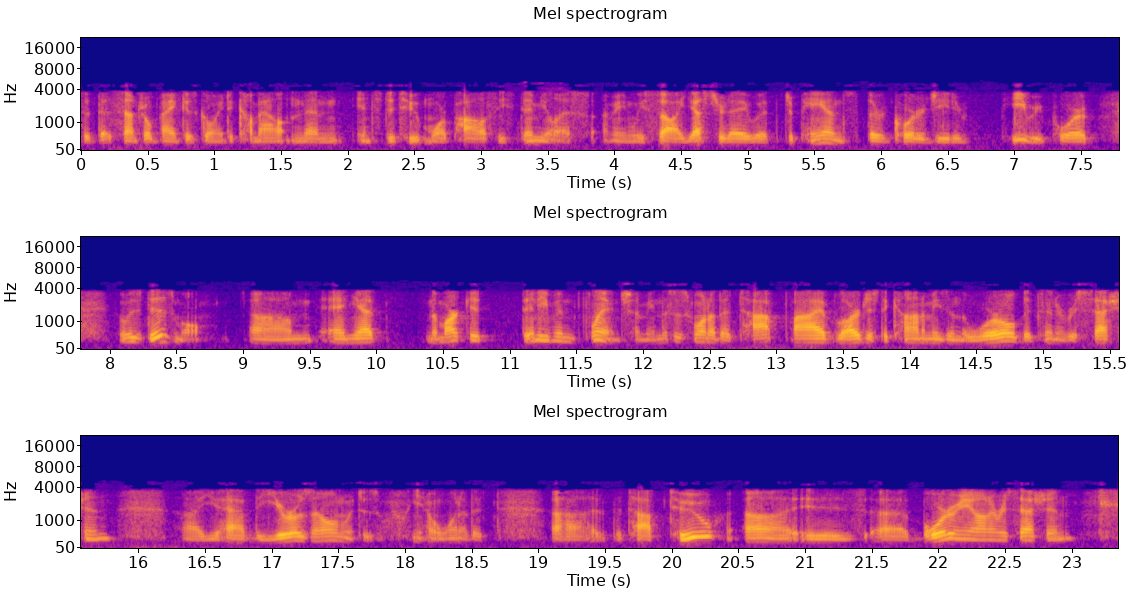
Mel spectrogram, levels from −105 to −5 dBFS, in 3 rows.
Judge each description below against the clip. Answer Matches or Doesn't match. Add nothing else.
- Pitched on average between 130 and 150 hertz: Doesn't match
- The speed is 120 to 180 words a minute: Doesn't match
